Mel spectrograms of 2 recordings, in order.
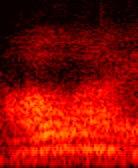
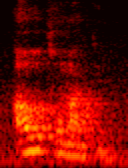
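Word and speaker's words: αὐτομάτη: 여기 지금 스스로에 해당하는 헬라어 단어가 아웃토마테 하는 단어입니다. 우리 권사님 집사님들 아시는 헬라어는 아가페밖에 없잖아요. 스스로에 해당하는 헬라어가 아웃토마. 여러분들 이거는 중요하니까 일단 발음을 한번 해 보겠습니다. 시작. 아웃토마테.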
